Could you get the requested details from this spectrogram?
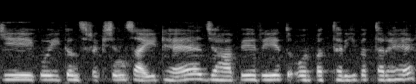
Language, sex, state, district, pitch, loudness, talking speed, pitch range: Hindi, female, Haryana, Jhajjar, 210 Hz, -15 LUFS, 185 wpm, 205-215 Hz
